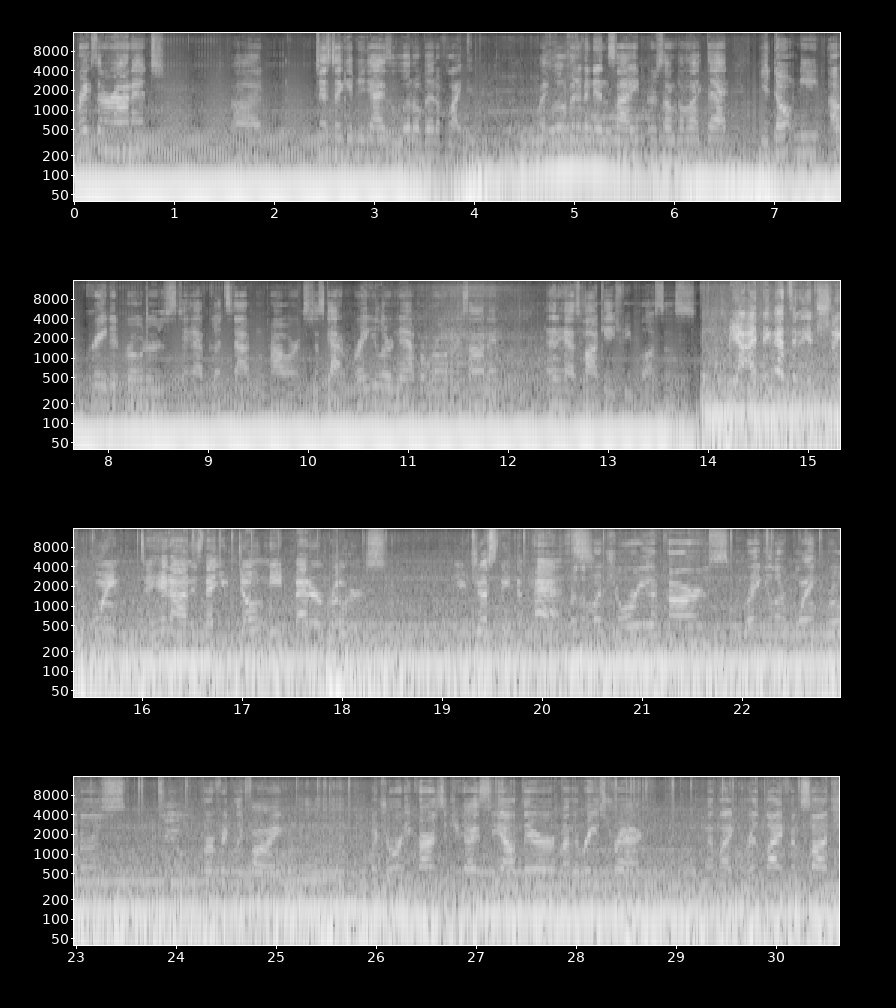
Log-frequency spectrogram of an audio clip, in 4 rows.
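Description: Cabin sound of a turbocharged 1.8-litre inline-four Mazda Miata driving, a steady engine drone with road noise. The engine note rises and falls briefly early on, steps up to a higher steady pitch about halfway through, and drops slightly near the end.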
